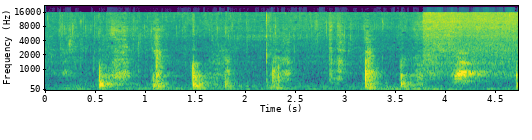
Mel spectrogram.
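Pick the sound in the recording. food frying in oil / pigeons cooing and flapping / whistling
food frying in oil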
